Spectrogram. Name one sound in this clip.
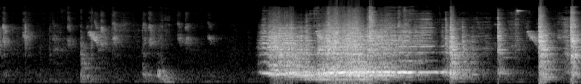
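Firewood knocks and clatters into a wood stove.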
